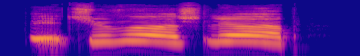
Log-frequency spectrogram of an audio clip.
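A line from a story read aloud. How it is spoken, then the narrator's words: Mumbling. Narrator (Russian): замямлил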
